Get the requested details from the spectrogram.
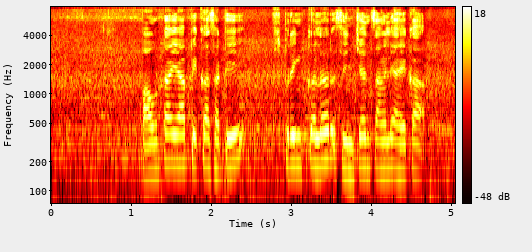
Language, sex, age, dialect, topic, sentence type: Marathi, male, 18-24, Standard Marathi, agriculture, question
